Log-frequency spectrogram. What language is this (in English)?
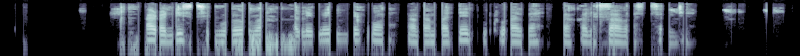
Ganda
